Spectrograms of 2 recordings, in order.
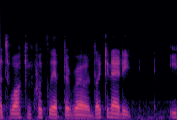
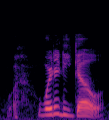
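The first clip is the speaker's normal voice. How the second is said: tearful; 7 semitones higher than usual. Acted. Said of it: "Dev sobs".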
